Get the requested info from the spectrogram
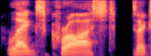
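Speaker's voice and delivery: usual speaking voice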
